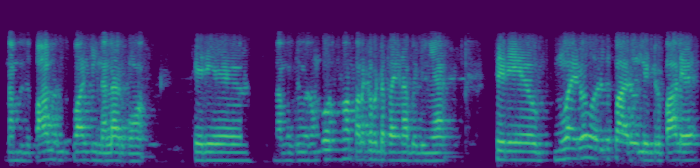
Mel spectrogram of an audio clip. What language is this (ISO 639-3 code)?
tam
